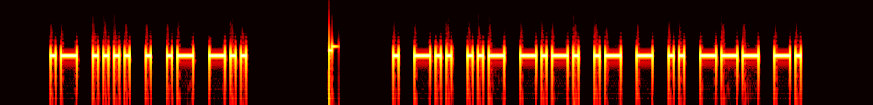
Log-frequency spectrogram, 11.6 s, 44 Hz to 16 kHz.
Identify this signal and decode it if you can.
Morse code, heard as a keyed tone, about 17 wpm, 700 Hz. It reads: AHEAD EDUCATION
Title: Sentences from Top 1100 Words - New Word Drill Alt - 17wpm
